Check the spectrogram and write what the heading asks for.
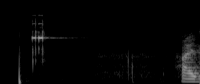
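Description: A click, then a short, high electronic beep that fades within about half a second: a camera's start-of-recording tone.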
